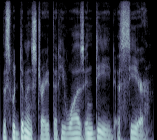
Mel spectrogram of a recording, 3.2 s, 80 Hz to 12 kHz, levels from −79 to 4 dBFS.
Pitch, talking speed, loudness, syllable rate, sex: 95 Hz, 170 wpm, -17 LUFS, 4.5 syllables/s, male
